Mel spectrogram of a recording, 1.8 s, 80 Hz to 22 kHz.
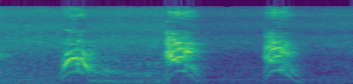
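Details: A purebred Yorkshire Terrier puppy, 12 weeks old, lets out three quick, high-pitched yaps in under two seconds, sharp and bright, over a faint steady hum indoors.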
